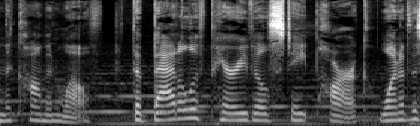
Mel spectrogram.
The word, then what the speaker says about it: Perryville: She's the Executive Director of Main Street Perryville, or as the locals say, Perryville.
